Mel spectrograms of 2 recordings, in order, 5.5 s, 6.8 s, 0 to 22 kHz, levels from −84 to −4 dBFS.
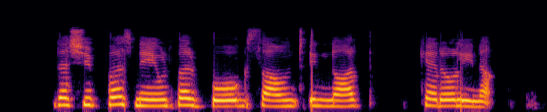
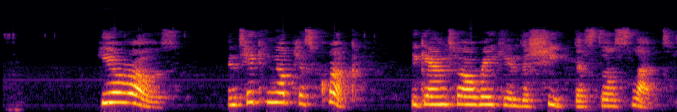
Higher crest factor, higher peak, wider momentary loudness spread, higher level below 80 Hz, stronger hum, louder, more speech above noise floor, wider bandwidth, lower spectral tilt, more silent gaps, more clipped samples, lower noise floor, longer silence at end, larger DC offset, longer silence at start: about the same, 14 dB vs 16 dB; second, -4 dBFS vs 0 dBFS; second, 6 LU vs 13 LU; first, -56 dBFS vs -64 dBFS; neither; about the same, -16 LUFS vs -15 LUFS; first, 69 dB vs 47 dB; about the same, 7.8 kHz vs 7.8 kHz; about the same, -6 dB/octave vs -5 dB/octave; neither; neither; first, -85 dBFS vs -61 dBFS; first, 0.55 s vs 0.1 s; neither; second, 0.55 s vs 1 s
